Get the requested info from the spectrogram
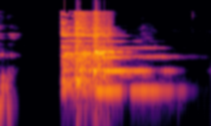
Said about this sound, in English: Wow, church bells for you. Because I need all the blessings I can get.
